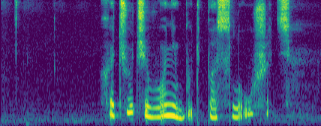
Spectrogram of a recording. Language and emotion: Russian, sad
